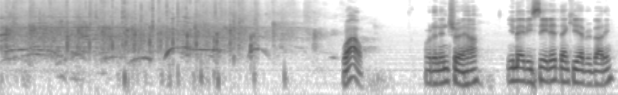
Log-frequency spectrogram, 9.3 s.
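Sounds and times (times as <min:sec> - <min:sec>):
church congregation cheering: 0:00.0 - 0:05.0
church congregation applause at C3 Kawana Waters: 0:00.0 - 0:05.1
speech: 0:05.2 - 0:05.5, 0:06.4 - 0:09.2.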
